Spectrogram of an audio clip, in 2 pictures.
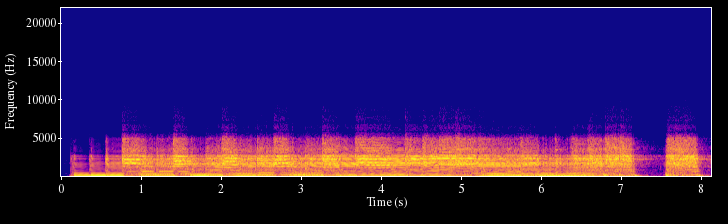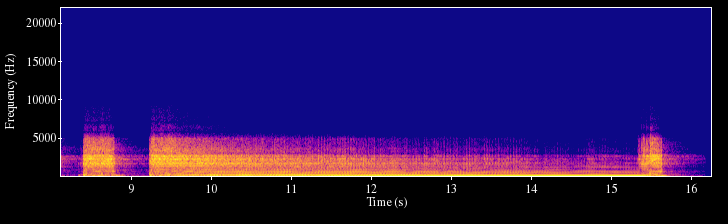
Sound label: stadium stack; logic pro; amp designer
